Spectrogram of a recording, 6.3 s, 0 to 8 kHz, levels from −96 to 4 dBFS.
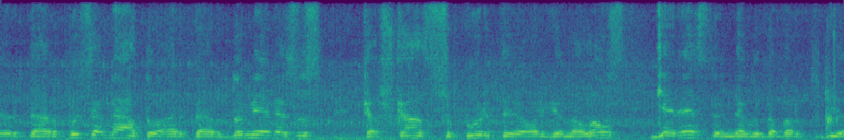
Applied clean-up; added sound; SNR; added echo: none; Bus; 15 dB; none.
